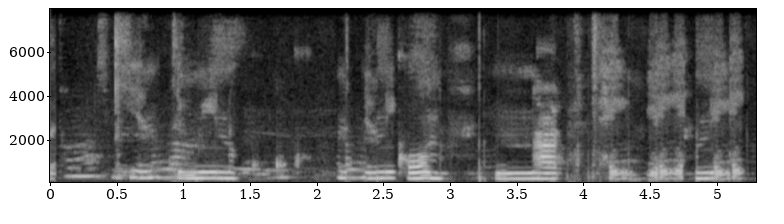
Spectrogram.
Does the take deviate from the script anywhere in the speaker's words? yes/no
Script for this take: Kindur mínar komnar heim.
yes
